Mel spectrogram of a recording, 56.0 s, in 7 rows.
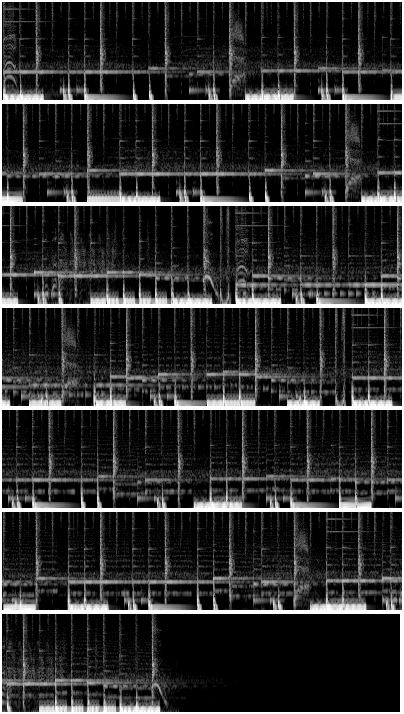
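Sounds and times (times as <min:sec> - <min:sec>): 
R&B Christmas song: 0:00.0 - 0:52.6.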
